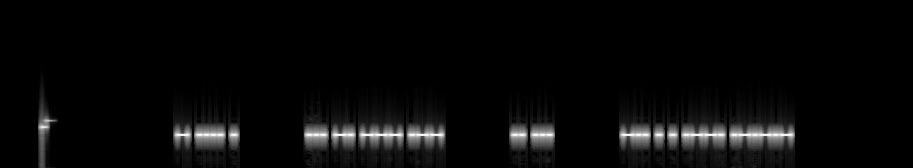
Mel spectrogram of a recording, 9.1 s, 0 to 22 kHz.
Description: Morse code, heard as a keyed tone, about 34 wpm, 700 Hz. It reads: THE SNOW IS DEEP.
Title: 3x Word-Spacing - Sentences from Top 500 Words - 35wpm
